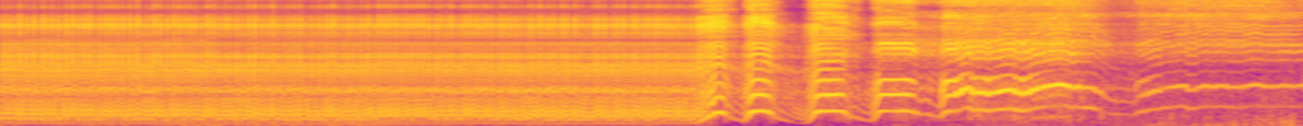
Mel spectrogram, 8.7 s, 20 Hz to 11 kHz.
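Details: LRP .32 nitro engine with Novarossi race carb, first full-throttle run of the day: sharp rising-and-falling revs into a thin, piercing scream at full throttle; high-speed needle set a bit too lean.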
